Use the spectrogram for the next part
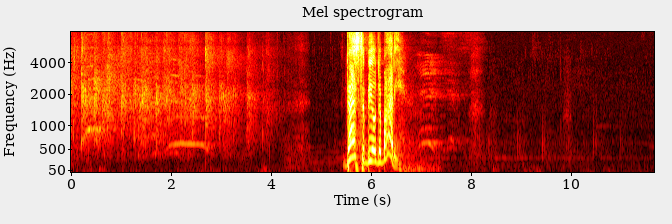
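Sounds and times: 
crowd applauding: 0.0s - 3.8s, 5.5s - 6.6s
speech: 5.5s - 6.7s.

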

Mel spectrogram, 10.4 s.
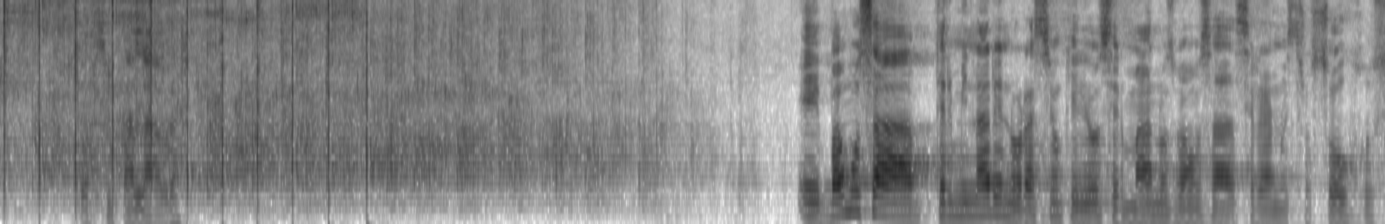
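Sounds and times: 
audience applause: 0.0s - 5.4s
speech: 0.6s - 1.6s, 6.0s - 10.3s.

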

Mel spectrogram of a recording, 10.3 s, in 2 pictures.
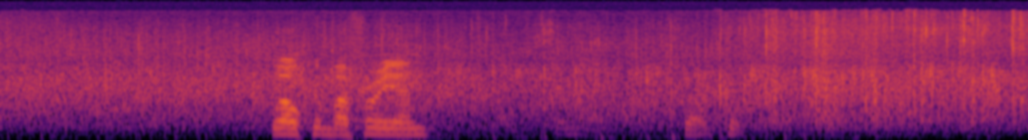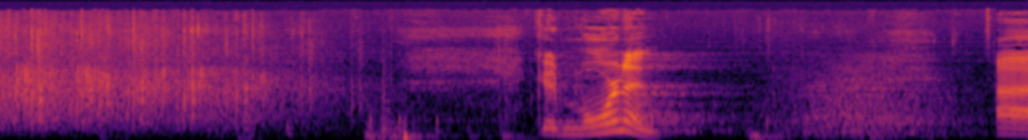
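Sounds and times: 
congregation applauding to welcome a guest speaker: 0.0s - 7.0s
speech: 1.4s - 2.3s, 3.4s - 4.0s, 7.8s - 8.6s.

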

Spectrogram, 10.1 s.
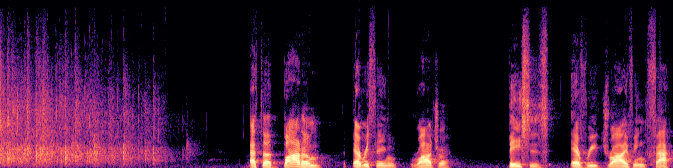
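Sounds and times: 
audience clapping: 0.0s - 3.2s
speech: 3.8s - 6.8s, 7.6s - 10.1s.

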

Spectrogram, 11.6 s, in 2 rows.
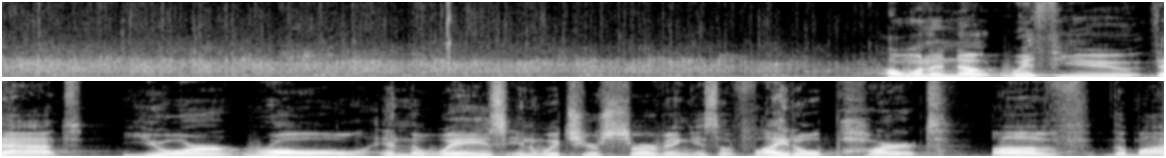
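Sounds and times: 
audience applause: 0.0s - 4.4s
speech: 4.4s - 11.6s.

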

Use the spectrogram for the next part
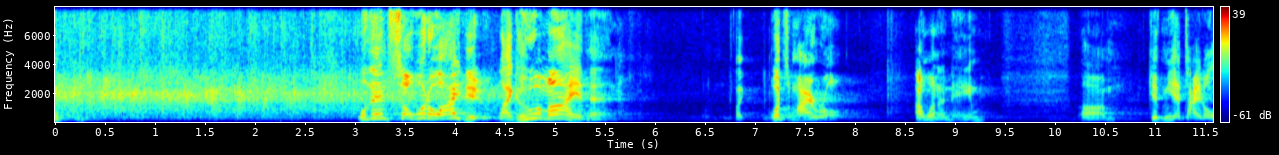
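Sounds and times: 
audience round of applause: 0.0s - 5.3s
speech: 3.0s - 5.6s, 6.8s - 7.9s, 8.6s - 9.4s, 10.2s - 11.5s.

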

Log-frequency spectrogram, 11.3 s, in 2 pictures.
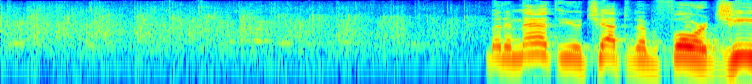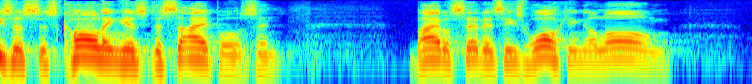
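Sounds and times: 
audience clapping hands: 0.0s - 4.2s
speech: 3.6s - 7.8s, 8.8s - 10.7s.

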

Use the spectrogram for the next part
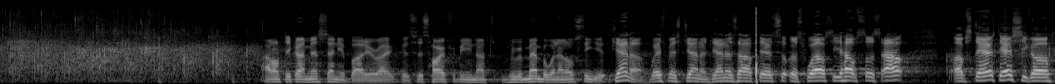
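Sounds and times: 
audience clapping: 0.0s - 3.0s, 9.5s - 10.5s
speech: 2.6s - 10.5s.

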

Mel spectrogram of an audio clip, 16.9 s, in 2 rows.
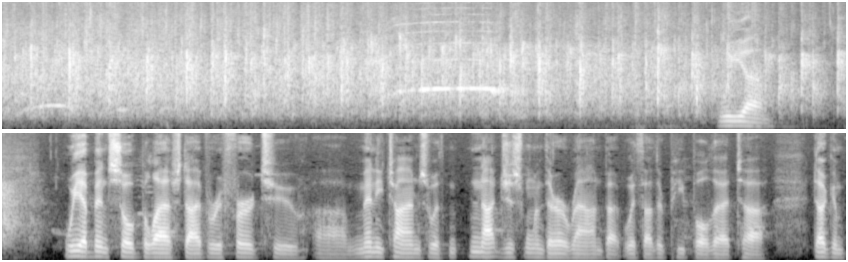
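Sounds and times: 
congregation clapping during a church service: 0.0s - 8.8s
speech: 7.2s - 7.8s, 9.1s - 16.8s.

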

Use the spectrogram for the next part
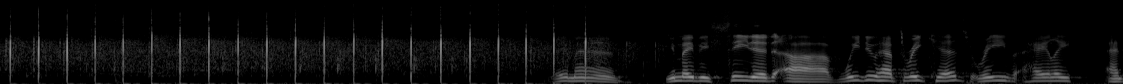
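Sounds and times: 
audience applause: 0.0s - 6.8s
speech: 5.6s - 11.2s.

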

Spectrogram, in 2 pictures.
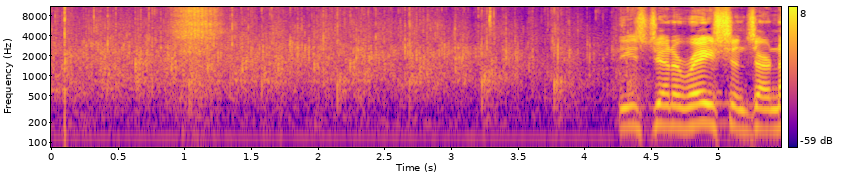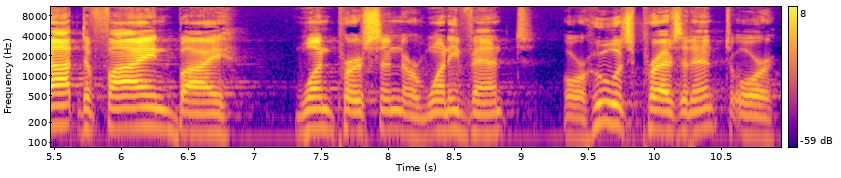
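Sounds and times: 
audience clapping: 0.0s - 4.8s
speech: 4.2s - 10.9s.

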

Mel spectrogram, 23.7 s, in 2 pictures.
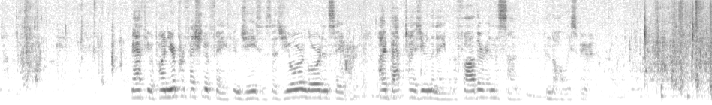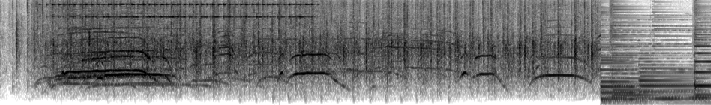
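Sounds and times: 
speech: 2.4s - 9.7s
audience applauding: 11.6s - 22.2s
whoops and cheers: 12.4s - 21.9s
organ or keyboard chords: 21.8s - 23.7s.

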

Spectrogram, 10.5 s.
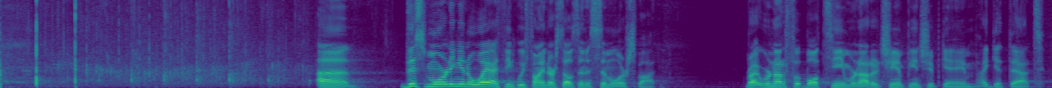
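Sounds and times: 
audience applause: 0.0s - 3.3s
speech: 3.2s - 6.7s, 7.4s - 10.5s.

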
